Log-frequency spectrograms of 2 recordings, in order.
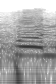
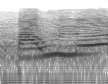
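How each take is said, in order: First: The 'au' is said as a single 'o' vowel. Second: The 'au' is said as two separate vowels. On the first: The speaker calls it wrong. "et non Polo en français" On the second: The speaker calls it right. "il faut tout prononcer"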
